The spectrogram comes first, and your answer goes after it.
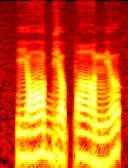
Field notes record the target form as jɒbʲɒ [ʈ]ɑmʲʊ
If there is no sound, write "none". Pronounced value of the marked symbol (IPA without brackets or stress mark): p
